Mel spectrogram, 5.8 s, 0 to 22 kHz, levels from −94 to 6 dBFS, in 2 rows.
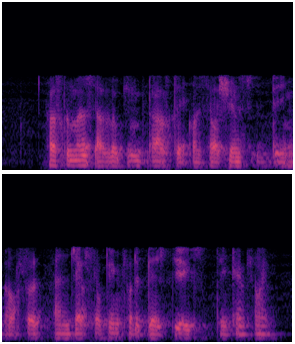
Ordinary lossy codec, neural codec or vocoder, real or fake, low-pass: none; codec, 24 kHz, 1.5 kbps, HILCodec; fake; 3.6 kHz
